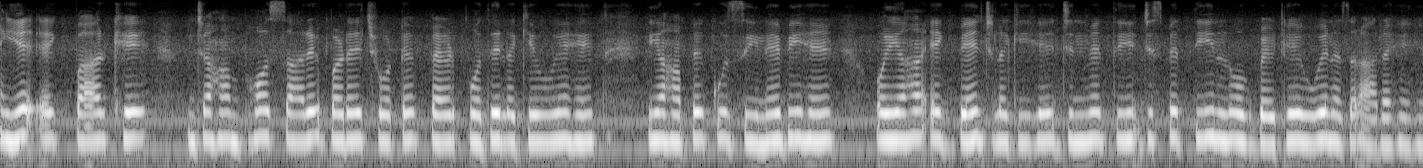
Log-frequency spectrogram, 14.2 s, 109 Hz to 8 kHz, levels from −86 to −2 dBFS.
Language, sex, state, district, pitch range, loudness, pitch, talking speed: Hindi, male, Bihar, Muzaffarpur, 210-225 Hz, -16 LUFS, 220 Hz, 145 wpm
